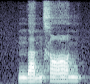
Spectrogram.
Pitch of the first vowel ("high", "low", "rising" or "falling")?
rising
